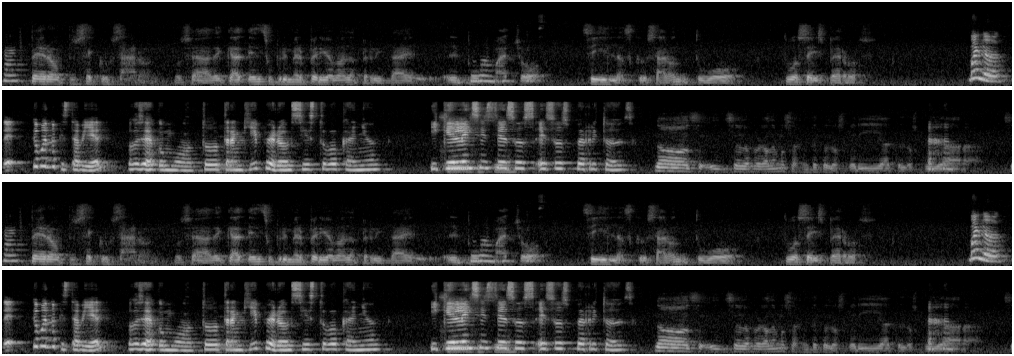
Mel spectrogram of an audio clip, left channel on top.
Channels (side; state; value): both; identical; correlation 1.00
